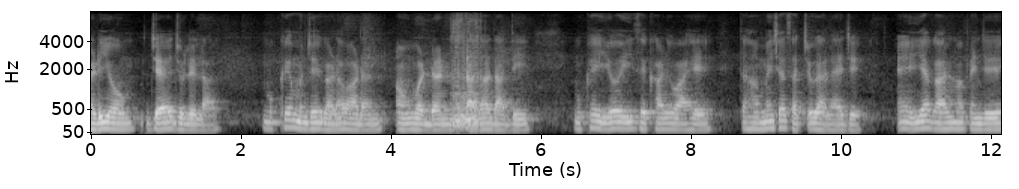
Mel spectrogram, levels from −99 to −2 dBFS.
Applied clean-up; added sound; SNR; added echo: none; Fart; -1 dB; none.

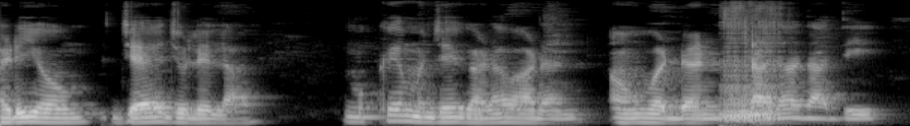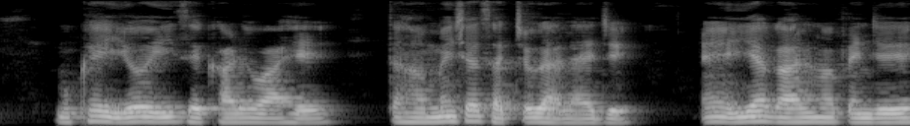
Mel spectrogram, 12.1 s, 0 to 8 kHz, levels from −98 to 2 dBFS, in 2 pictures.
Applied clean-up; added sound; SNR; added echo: classical method log-MMSE.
